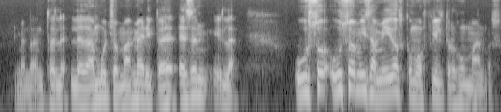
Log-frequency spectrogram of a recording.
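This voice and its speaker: A man speaks in a medium-pitched voice with a Honduran accent. His pitch moves up and down in an ordinary way. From Honduras. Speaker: app developer and consultant. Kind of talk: casual chat. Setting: video call.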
